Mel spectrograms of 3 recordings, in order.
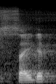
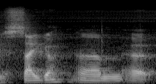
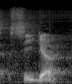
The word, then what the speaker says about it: Sega: really hard to say Sega I'm sure you've heard father Australian reviewers that the adverts for Sega products in Australia when we were growing up they always pronounced it as Seger so I constantly have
